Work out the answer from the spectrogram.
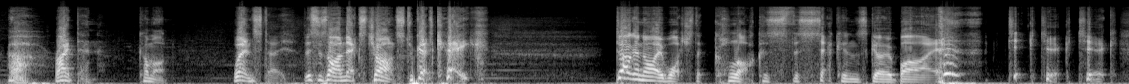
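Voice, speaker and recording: A man commentating on a game and reading its text aloud in a casual, joking and animated way. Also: a little high. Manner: animated, joking, frequent swearing and exclamations. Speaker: let's play host.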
